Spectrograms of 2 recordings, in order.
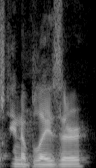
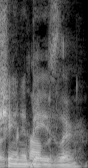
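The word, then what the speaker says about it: Baszler: They also had Shaina Blazer. Uh I'm sorry, Shaina Baser. How do you say her name? Basler. Basler. Shaina Basler. A combination of the way the two ways I said it wrong.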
